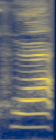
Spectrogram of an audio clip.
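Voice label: "kua1", Mandarin Chinese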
